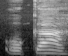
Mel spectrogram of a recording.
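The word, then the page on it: Oca: patua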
